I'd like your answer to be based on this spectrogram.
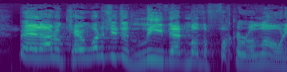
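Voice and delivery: acted-out scream. Acting out what the sleeping guy yelled near the train, retelling a scream. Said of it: "He starts screaming".

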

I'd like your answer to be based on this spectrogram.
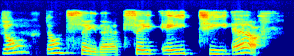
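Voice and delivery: ordinary delivery

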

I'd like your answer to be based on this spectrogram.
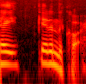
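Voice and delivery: mock nice, easygoing fatherly tone. Retelling what dad said through the car window: imitating dad, very nice, not angry. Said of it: "In a very nice, not angry".

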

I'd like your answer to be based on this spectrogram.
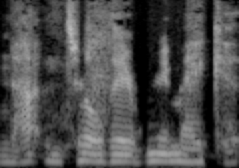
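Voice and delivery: mock, put-on whisper. Joking about a reply to fans who shout for an episode: mock whisper. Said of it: "And I'll look down and whisper".

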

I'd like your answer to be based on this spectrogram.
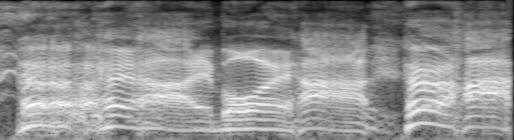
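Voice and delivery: rough, drawn-out, chuckling. Talking about a movie's cast, doing a Jason Momoa impression. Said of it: "that's my impression of him".

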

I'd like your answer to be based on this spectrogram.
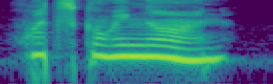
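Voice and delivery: whispering. Reading a story, she hugs the crying narrator and asks, whispering. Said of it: "she whispered".

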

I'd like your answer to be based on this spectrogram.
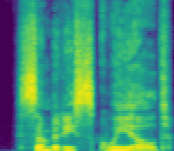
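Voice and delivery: ordinary delivery

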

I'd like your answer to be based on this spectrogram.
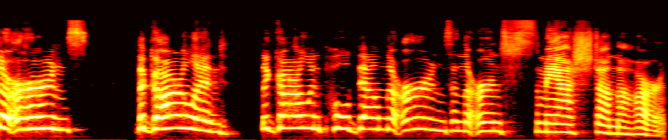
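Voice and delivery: voice on the verge of tears. Retelling what he said on answering the door, imitating someone almost in tears. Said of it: "He was almost in tears".

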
